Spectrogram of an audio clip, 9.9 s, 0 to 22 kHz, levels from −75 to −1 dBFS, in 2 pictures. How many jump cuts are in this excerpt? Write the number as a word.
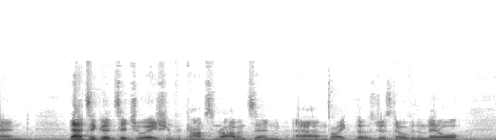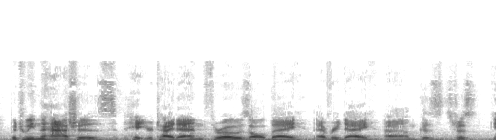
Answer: one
